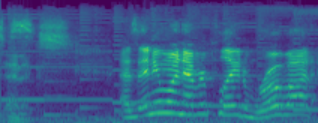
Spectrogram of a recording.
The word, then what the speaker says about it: Enix: One last question involving Enix. Has anyone ever played? I can never agree on how to pronounce that. Enix. It is Enix.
